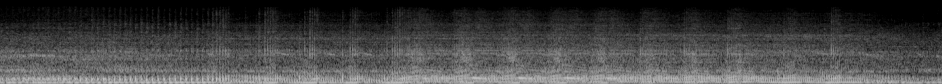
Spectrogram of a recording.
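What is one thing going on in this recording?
A motorcycle engine idles with a steady, throbbing rumble close by.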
